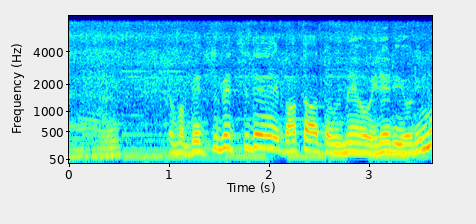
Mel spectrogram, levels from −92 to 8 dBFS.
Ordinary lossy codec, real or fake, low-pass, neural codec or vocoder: none; real; 7.2 kHz; none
